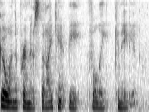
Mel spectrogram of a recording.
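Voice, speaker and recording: A woman speaks with an American accent. Her fairly low voice is somewhat breathy. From Texas. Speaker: life coach. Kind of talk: advice talk.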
